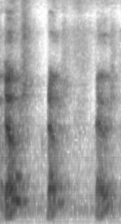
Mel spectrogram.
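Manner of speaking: high, British-tinged seagull squawk; accidental British accent. Retold or imitated. Streamer mimicking the mob as gulls, accidental British squawk. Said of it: "I don't know why I became British".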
